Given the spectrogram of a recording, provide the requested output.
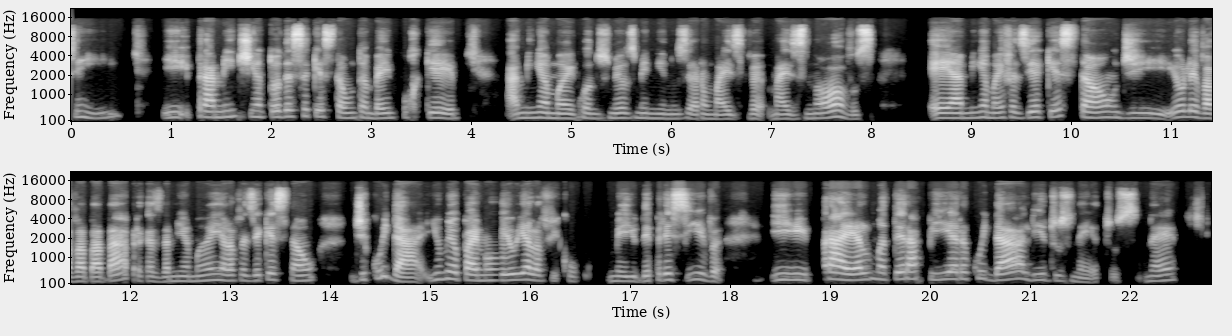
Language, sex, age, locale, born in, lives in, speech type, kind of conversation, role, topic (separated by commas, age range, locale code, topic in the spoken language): Portuguese, female, 55-59, pt-BR, Brazil, United States, conversation, podcast, guest, Como conciliar sonhos pessoais e responsabilidades do dia a dia?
